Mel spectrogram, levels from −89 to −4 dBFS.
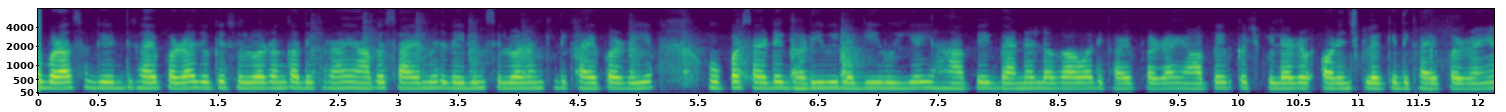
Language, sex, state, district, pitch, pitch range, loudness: Hindi, female, Uttar Pradesh, Jyotiba Phule Nagar, 200 Hz, 195-205 Hz, -20 LUFS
